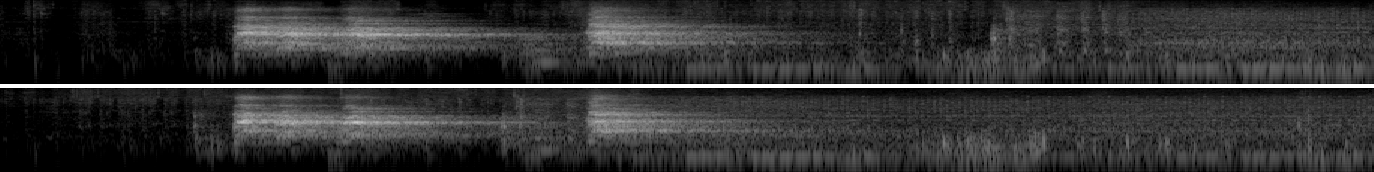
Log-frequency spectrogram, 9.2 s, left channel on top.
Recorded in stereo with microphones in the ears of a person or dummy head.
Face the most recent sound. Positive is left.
turn(degrees=-40)  # may be behind; listen again after turning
